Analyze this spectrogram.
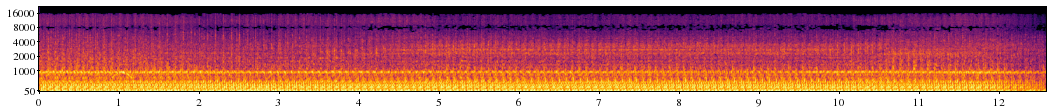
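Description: Engine of a small wooden passenger boat running steadily under way, a loud fast even beat with a steady whine above it, easing off slightly near the end.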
